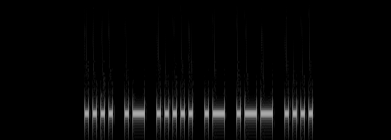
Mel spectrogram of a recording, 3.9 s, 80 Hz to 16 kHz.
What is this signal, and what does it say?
Morse code, heard as a keyed tone, about 30 wpm, 700 Hz. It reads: HA5AWH
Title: DXCC-100 Call Signs - 6 Characters - Repeated 3x - 30wpm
